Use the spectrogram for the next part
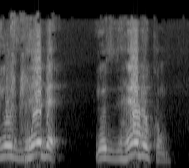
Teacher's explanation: القلقلة اللي في الباء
